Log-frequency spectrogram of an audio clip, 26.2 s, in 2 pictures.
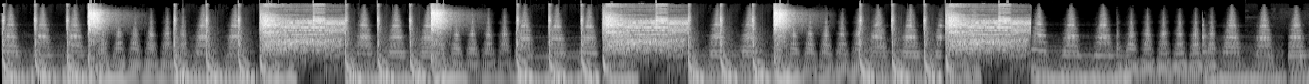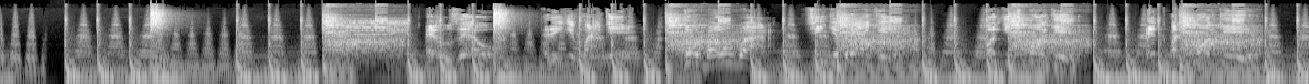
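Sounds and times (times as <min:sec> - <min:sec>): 
dubstep music: 0:00.0 - 0:26.1.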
